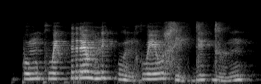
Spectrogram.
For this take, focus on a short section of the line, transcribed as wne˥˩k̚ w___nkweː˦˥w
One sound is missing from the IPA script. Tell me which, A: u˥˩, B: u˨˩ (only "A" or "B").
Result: B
